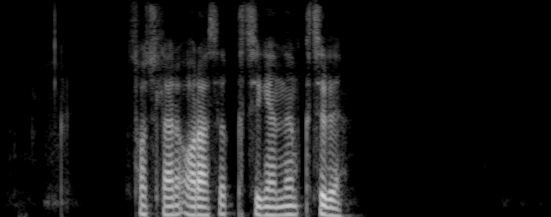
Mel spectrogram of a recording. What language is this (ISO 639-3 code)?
uzb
